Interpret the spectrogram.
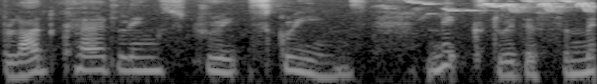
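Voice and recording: The pitch moves in an ordinary way. It is reading aloud in a natural voice.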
